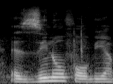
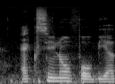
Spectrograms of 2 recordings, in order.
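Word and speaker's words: xenophobia: सबसे पहली बात तो ये है कि इसको जिनोफोबिया पढ़ते हैं, एक्सिनोफोबिया कभी भी नहीं पढ़ते हैं, ठीक है।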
